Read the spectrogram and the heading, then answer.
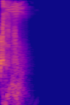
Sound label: Bio Plasma Shoot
